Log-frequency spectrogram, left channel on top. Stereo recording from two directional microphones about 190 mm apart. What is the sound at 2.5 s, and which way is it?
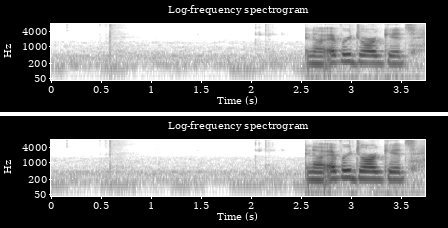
Speech, 45° right (ahead or behind).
